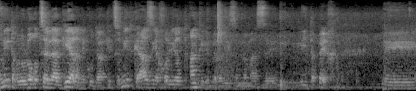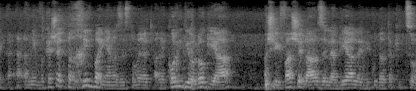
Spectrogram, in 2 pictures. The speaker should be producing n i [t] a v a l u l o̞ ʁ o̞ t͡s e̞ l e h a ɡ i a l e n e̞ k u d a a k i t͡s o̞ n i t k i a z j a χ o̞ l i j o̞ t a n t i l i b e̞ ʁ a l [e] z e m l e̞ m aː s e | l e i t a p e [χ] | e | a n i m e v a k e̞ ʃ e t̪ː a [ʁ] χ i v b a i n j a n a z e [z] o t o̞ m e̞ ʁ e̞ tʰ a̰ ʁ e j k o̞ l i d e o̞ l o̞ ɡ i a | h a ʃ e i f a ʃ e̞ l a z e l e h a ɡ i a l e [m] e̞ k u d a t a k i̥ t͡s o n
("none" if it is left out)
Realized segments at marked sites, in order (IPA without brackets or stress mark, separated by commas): t, i, χ, ʁ, z, n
